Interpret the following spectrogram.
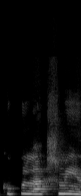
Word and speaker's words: Kuppulakshmi: And Kuppulakshmi is how it goes, but most people call me Kupu.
